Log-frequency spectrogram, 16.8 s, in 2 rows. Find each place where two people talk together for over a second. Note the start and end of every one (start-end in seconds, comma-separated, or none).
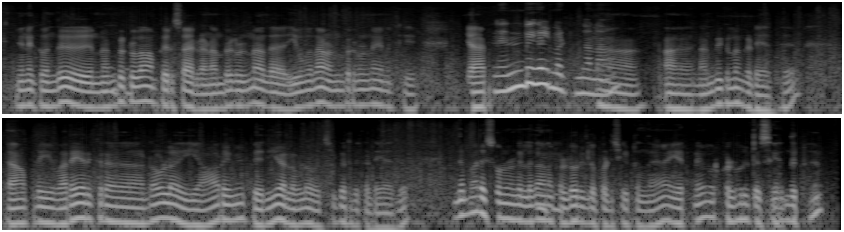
none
